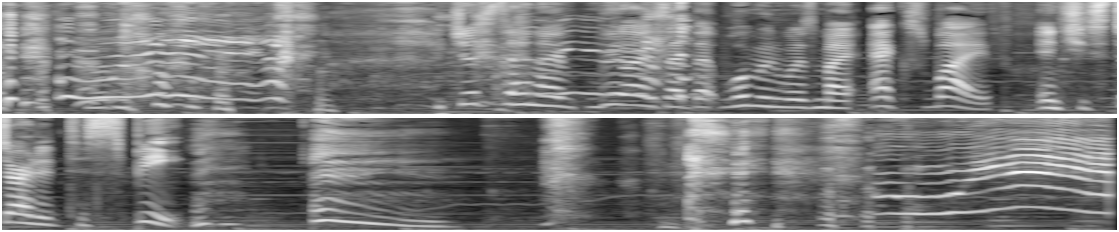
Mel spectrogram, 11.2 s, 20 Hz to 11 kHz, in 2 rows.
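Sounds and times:
laughter: 0.0 - 3.6, 8.9 - 11.1
woman at a front door making cat-like crying sounds: 0.1 - 1.6, 2.4 - 3.6, 9.9 - 11.1
speech: 1.1 - 10.8.

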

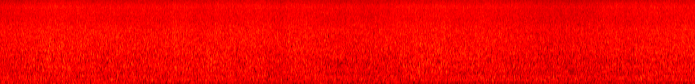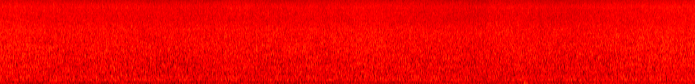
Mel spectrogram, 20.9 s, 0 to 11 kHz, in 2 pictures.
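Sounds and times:
distant waterfall: 0.0 - 20.8.

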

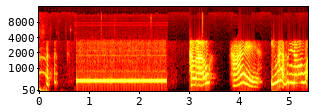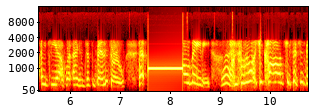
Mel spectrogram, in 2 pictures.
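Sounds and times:
telephone dial tone while calling someone back: 0.8 - 2.6
speech: 4.2 - 10.7
short beeps: 7.6 - 8.3.

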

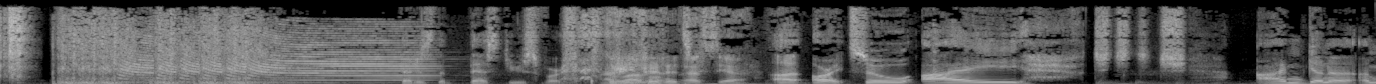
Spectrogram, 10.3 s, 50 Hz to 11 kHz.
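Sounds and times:
gunfire sound effect as a comic sting: 0.0 - 2.4
air horn sound effect: 0.9 - 3.7
speech: 3.0 - 10.3
laughter: 4.1 - 5.6.

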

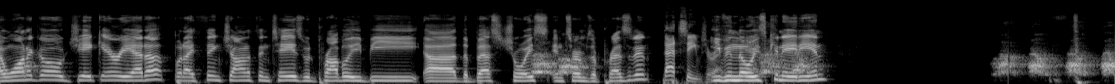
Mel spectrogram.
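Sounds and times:
speech: 0.0 - 8.3
dog barking: 5.3 - 5.9, 7.5 - 8.2, 9.9 - 11.1.

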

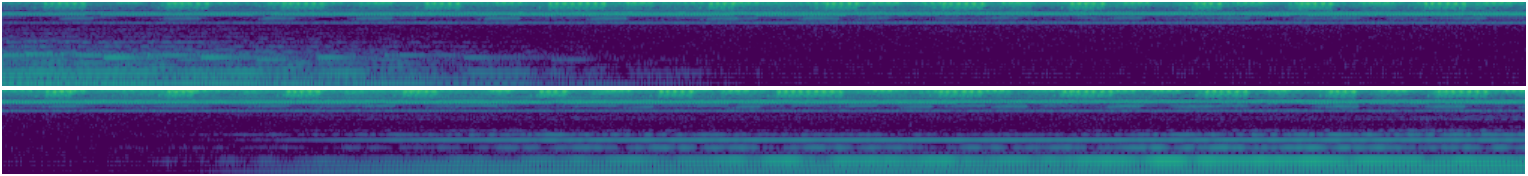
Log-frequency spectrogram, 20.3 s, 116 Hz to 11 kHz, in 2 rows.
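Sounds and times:
low sustained drone: 0.0 - 4.1, 11.8 - 20.3
crickets chirping in the evening: 0.0 - 20.3.

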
